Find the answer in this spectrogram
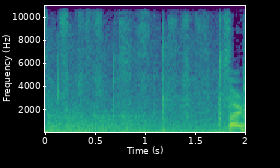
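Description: Writing strokes scratching on a surface, with a few light taps, until a woman's voice resumes near the end.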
